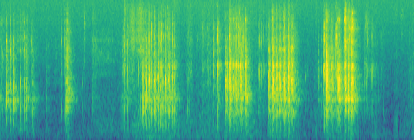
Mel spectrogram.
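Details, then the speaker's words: Traxxas Rustler RC truck being rebuilt after a shot transmission, pinion grub screw refitted, rear end and motor only loosely screwed in. Rough, scratchy rattling in bursts as it's rolled by hand; cause unknown, maybe fine once secured. "Uh it doesn't sound too good when I just roll the truck like this, but nothing has been secured down yet."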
